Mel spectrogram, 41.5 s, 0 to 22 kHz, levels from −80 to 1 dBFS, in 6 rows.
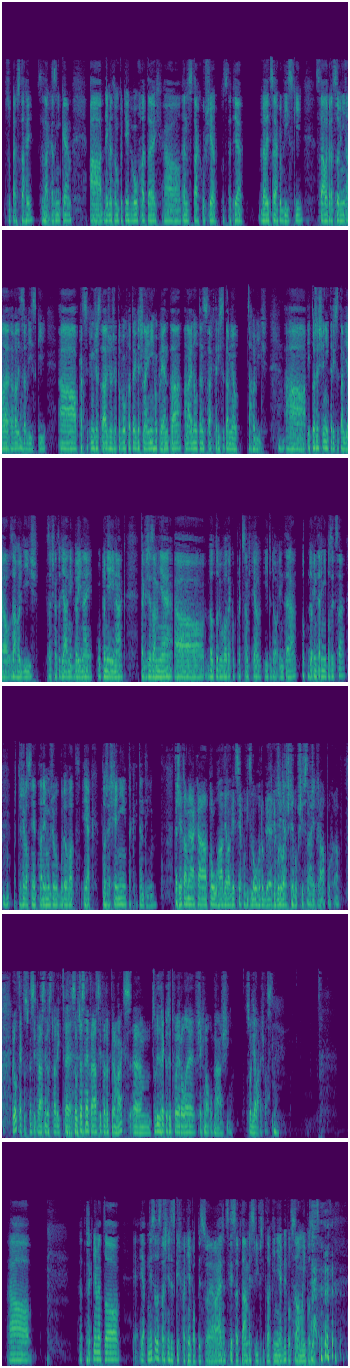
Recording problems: garbled, watery; badly; nothing above 7.5 kHz
wrong speed, natural pitch; too fast; 1.7 times normal speed

